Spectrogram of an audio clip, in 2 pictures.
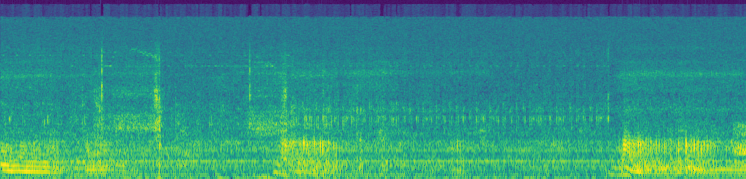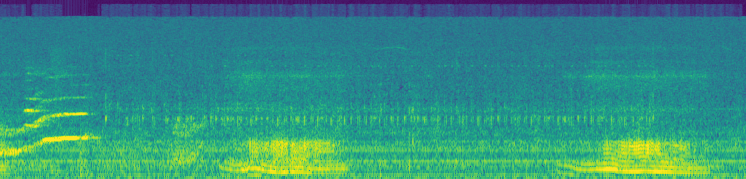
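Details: A cat snoring, with rough, buzzy breathing sounds that rise and fall roughly every three to four seconds, plus a brief rising whistled tone midway through.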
